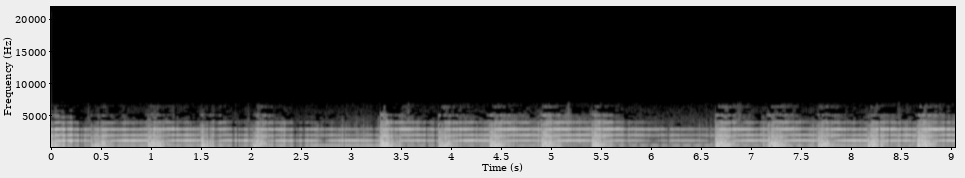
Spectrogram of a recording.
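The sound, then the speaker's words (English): A fire alarm bell strikes in a quick run of five clanging rings, signalling a five-alarm fire, then repeats the five-stroke pattern twice more after short pauses, loud and ringing with no voices. “Five bells. Stand by all stations. Attention, all districts. A five-alarm fire.”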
